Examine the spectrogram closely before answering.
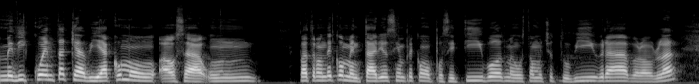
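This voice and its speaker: Recorded dry and close with no echo against a quiet background, a man talks at a moderate pace. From Mexico, Guadalajara. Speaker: content creator and photographer. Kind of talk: casual chat.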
